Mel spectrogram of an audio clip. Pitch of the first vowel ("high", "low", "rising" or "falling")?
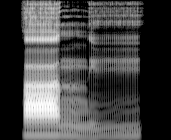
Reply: high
